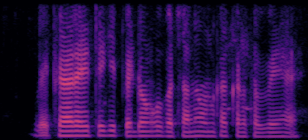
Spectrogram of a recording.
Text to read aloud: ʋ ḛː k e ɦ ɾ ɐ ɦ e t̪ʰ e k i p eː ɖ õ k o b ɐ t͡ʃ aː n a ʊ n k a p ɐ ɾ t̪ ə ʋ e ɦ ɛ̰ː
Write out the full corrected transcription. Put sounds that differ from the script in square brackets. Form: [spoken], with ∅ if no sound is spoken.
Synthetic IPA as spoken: ʋ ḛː k [ɛ] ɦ ɾ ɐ ɦ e t̪ʰ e k i p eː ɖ õ k o b ɐ t͡ʃ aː n a ʊ n k a [k] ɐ ɾ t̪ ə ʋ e ɦ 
